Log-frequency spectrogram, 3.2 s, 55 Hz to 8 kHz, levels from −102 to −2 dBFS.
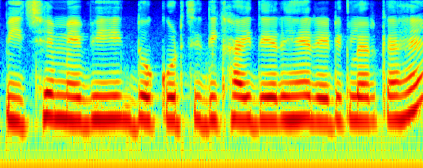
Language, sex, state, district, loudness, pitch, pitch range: Hindi, female, Jharkhand, Garhwa, -14 LUFS, 230 Hz, 225-235 Hz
